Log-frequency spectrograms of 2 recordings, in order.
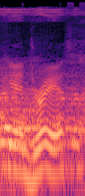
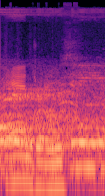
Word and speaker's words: Andreas: Nick Andreas. I guess they pronounce his name Andrews.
